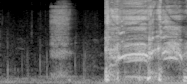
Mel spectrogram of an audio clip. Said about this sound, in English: What was that sound? Coughing a bunch.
